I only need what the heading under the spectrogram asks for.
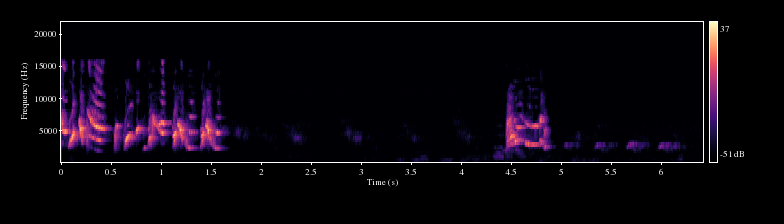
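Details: Black-headed goldfinch in daytime song: a rapid run of liquid, chattering twitters lasting over a second, then silence, a single buzzy burst and a few faint soft notes; a common nightingale sings in the background.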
